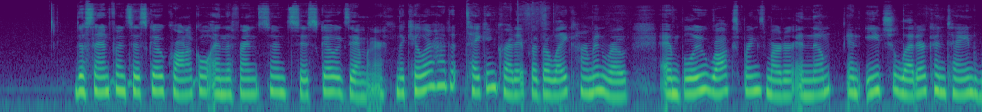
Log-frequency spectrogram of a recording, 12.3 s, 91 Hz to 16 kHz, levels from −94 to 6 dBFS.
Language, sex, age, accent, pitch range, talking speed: English, female, 10-29, American, 215-245 Hz, 140 wpm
